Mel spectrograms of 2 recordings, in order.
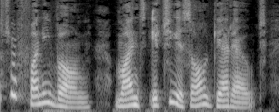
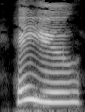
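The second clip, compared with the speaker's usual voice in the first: bright higher eager call; dog talk; 10 semitones higher, 5 dB louder than usual. A narrator's reading. Stanley coaxing the cat under the couch, eager call. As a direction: call out to win a friend. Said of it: "he said it in dog talk".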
